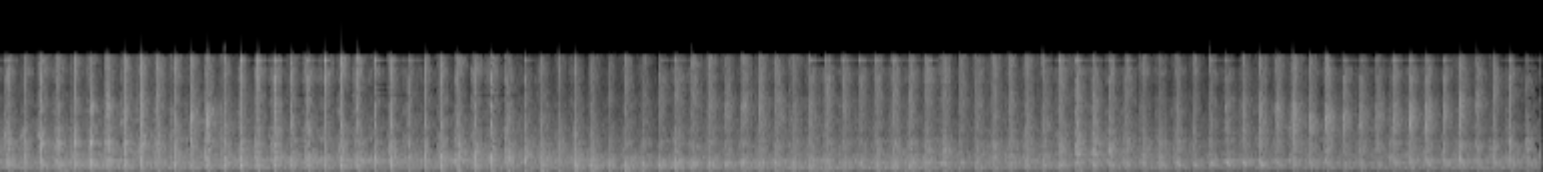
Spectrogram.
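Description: Rapid, regular sharp clicking pulses, about four per second, from a shockwave therapy device treating a horse.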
